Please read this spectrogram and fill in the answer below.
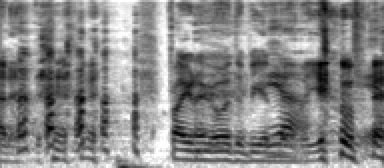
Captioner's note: laughter; laughter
